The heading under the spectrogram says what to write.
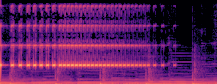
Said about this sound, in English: It's not just about the finds, it's about the adventure, the camaraderie, and the sense of wonder every time that detector beeps.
